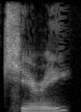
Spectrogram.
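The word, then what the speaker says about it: Ciarraí: going to go over to carry which is carry which is named for the people of care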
